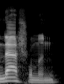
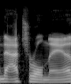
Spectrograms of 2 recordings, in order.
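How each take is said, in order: First: The last syllable is reduced to a weak 'mun'. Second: The last syllable is a full, clear 'man'. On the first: It is a single title-like name. The speaker calls it right. "it's just mun. I just go for mun" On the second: It describes a man who is natural. The speaker calls it wrong. "not that way it's not natural man"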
